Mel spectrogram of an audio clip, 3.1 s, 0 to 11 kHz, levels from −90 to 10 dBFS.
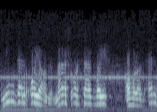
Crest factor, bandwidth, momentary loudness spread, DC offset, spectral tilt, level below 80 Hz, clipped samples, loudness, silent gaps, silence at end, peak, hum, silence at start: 16 dB; 3.1 kHz; 7 LU; under 0.1%; -10.5 dB/octave; -48 dBFS; under 0.1%; -20 LUFS; none; 0 s; -4 dBFS; none; 0 s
